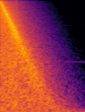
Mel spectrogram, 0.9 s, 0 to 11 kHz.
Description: Shoot08.wav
